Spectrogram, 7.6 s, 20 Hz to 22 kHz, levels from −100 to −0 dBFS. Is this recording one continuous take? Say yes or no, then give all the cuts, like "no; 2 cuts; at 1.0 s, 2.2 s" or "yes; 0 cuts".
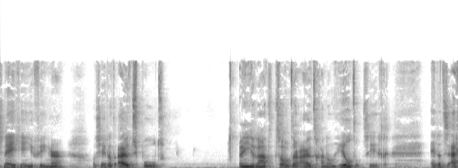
yes; 0 cuts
